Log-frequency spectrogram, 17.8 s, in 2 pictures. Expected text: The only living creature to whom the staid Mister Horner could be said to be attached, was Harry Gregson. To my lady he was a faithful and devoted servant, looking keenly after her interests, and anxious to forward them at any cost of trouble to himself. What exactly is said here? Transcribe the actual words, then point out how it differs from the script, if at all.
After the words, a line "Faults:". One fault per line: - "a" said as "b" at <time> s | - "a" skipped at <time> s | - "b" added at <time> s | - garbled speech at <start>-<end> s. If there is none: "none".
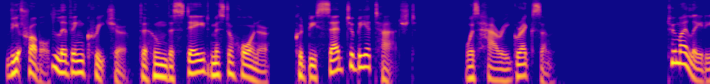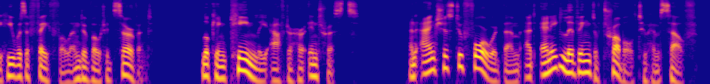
The trouble living creature to whom the staid Mister Horner could be said to be attached, was Harry Gregson. To my lady he was a faithful and devoted servant, looking keenly after her interests, and anxious to forward them at any living of trouble to himself.
Faults:
- "only" said as "trouble" at 0.2 s
- "cost" said as "living" at 15.9 s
